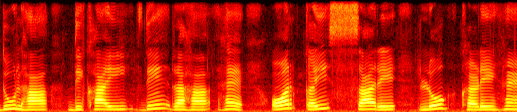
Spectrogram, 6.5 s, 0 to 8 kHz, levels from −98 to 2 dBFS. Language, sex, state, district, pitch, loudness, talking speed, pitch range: Hindi, female, Madhya Pradesh, Katni, 225 Hz, -17 LUFS, 100 wpm, 215-235 Hz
